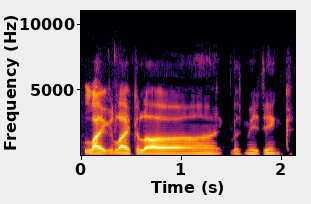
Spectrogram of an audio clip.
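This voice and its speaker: A man's voice: on the low side, completely flat delivery, takes it slowly, bright, forceful tone, slight background noise. A man from Finland with a Finnish accent and Finnish as his first language, talking casually to camera in a solo vlog, stammering and repeating words as he goes. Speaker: vlogger.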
